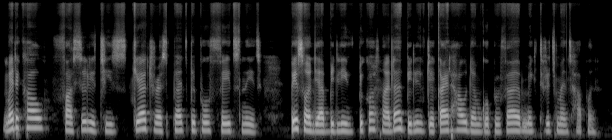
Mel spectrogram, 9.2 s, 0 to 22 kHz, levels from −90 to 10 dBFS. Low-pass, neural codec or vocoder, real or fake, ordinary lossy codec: none; autoencoder, 48 kHz, 128 numbers a frame, DAC-VAE, trained on Japanese speech; fake; none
